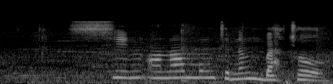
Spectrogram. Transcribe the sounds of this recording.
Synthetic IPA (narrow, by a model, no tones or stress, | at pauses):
sɪŋɔnɔmʊŋd̥ʒ̥ə̤nəŋmbahʒ̥ɔ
